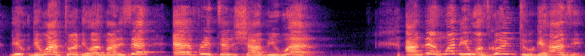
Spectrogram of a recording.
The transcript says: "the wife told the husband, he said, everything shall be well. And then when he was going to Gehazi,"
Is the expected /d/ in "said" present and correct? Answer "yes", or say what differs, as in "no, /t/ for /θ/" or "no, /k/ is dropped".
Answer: no, /d/ is dropped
